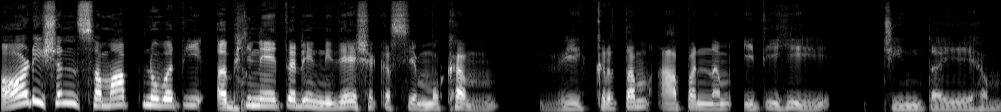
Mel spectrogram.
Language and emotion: Sanskrit, disgusted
